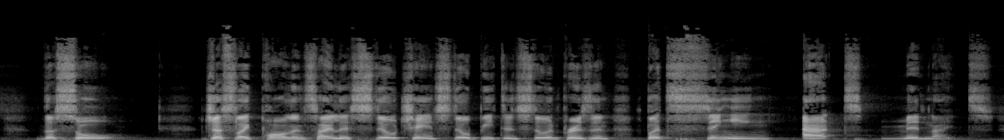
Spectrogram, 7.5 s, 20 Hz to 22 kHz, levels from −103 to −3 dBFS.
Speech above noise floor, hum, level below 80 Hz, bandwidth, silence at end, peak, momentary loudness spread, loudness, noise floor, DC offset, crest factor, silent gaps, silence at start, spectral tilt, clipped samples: 32 dB; none; -74 dBFS; 16.5 kHz; 0.1 s; -16 dBFS; 12 LU; -36 LUFS; -69 dBFS; under 0.1%; 22 dB; none; 0.3 s; -1.5 dB/octave; under 0.1%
